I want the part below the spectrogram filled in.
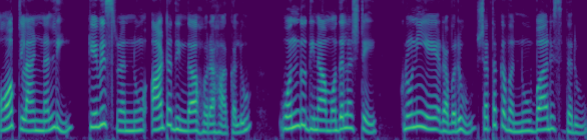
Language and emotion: Kannada, neutral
